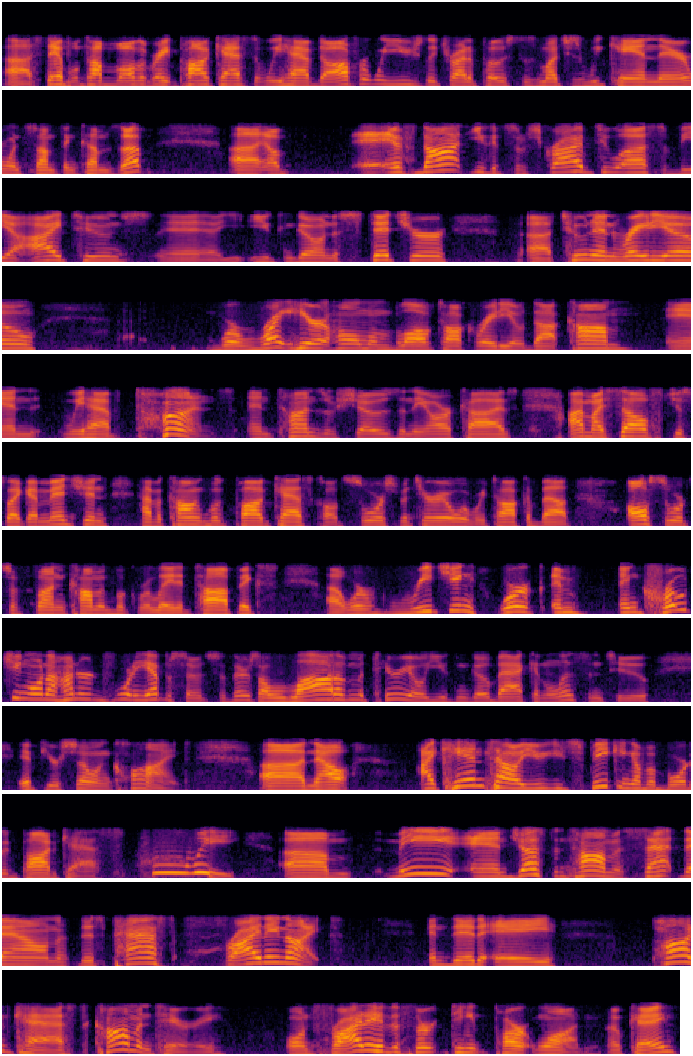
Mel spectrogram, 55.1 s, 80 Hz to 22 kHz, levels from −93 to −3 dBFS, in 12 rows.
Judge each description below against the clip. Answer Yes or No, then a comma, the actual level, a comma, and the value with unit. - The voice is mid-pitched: Yes, medium, 170 Hz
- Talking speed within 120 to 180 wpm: Yes, average, 165 wpm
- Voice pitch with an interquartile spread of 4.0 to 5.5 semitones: Yes, average, 4.4 semitones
